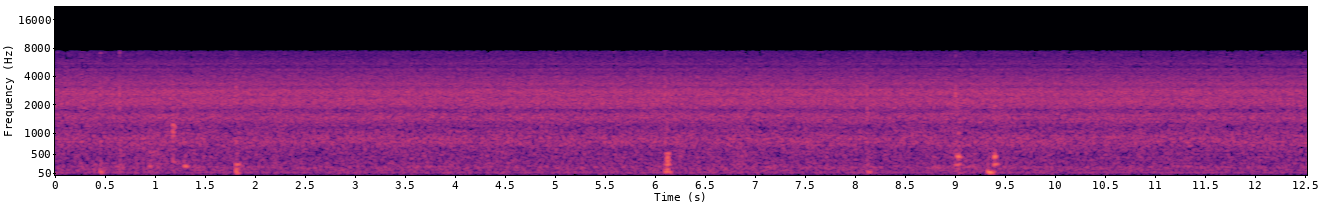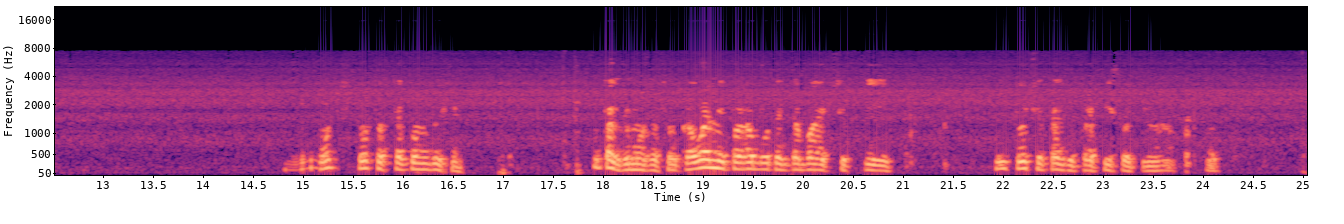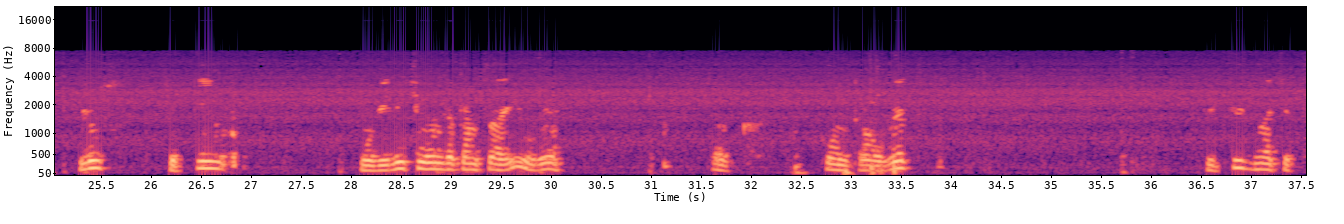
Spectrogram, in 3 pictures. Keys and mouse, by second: 2.0-6.4 drag, 8.1 click, 9.3-14.9 middle drag, 17.0 shift+middle click, 27.8 click, 29.8-30.9 drag, 33.4 ctrl+z.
